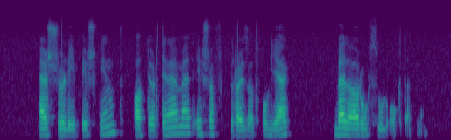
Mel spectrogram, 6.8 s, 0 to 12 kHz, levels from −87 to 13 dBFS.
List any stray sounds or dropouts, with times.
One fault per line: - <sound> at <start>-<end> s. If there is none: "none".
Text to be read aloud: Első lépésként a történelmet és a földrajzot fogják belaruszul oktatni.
- dropout at 3.3-3.5 s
